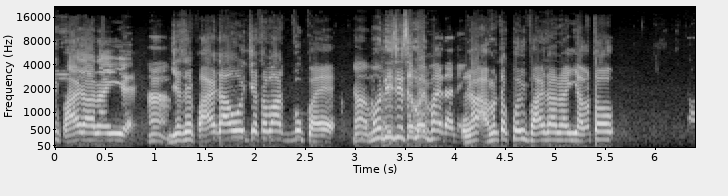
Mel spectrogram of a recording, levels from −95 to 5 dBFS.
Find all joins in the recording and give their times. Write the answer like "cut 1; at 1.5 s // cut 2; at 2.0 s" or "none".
none

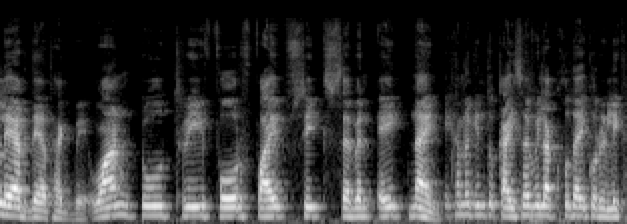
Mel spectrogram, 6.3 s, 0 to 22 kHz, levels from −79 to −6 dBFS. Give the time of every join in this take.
cut 1; at 4.6 s

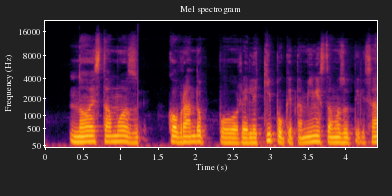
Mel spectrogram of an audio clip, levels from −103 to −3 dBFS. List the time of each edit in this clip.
cut 1; at 1.2 s // cut 2; at 2.2 s

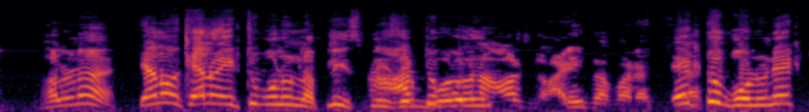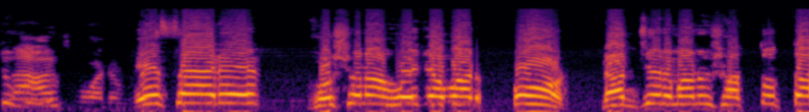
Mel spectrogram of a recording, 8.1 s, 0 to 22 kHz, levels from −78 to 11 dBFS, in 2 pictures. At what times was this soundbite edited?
cut 1; at 4.5 s // cut 2; at 5.5 s // cut 3; at 7.0 s

